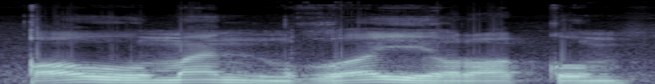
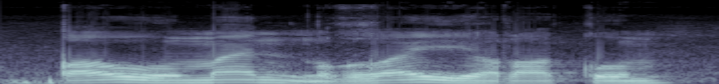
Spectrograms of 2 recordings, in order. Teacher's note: Di sini ada tanwin bertemu dengan ghain, ya. Jadi tanwin dibaca jelas.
